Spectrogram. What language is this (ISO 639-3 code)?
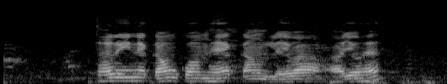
lrk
